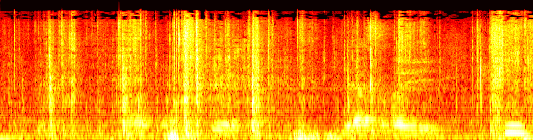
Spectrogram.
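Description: Gift wrapping paper being torn and crumpled by hand as a present is unwrapped: a run of irregular crackling rips and crinkles.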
